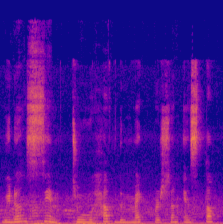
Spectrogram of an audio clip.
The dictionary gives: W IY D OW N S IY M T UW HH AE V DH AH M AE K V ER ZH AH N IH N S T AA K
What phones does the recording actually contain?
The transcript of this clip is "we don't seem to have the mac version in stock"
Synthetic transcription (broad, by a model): W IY D OW N S IY M T UW HH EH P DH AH M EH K P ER S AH N IH N S T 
